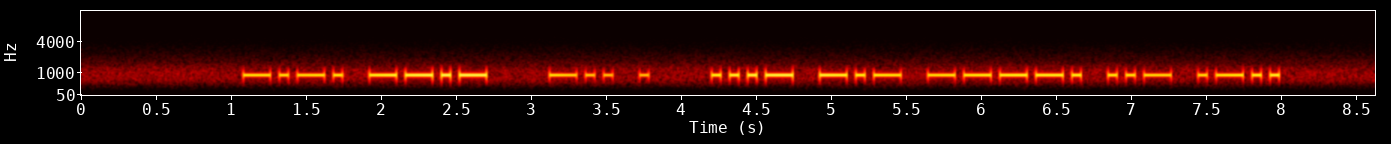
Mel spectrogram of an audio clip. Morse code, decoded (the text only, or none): CQ DE VK9UL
